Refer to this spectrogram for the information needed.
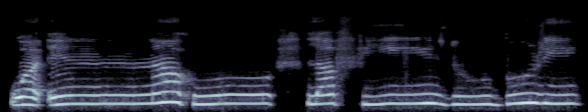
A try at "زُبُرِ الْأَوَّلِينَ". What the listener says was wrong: Now, this ra here, we need to join to the lam on the next line. Okay, so we would say Zuburil.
